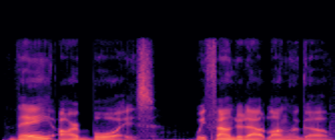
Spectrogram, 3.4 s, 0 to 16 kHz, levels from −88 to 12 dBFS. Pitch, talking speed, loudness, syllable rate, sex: 110 Hz, 160 wpm, -20 LUFS, 4.0 syllables/s, male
